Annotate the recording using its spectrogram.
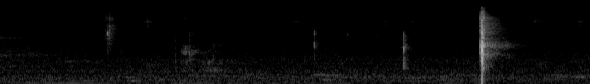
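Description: Small pliers click against metal parts.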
